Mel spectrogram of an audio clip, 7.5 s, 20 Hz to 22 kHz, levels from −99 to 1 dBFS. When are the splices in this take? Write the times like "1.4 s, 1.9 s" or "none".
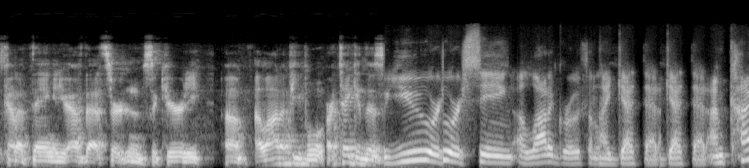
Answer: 2.1 s, 3.2 s, 3.8 s, 4.4 s, 6.0 s, 6.6 s

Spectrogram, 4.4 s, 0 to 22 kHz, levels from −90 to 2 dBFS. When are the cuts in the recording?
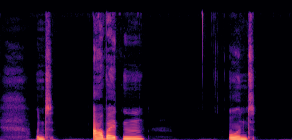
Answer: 1.1 s

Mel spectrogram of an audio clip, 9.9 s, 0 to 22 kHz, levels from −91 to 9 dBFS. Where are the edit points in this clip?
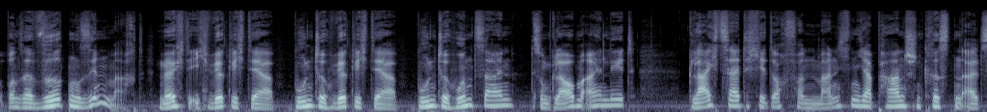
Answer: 1.5 s, 3.3 s, 5.3 s

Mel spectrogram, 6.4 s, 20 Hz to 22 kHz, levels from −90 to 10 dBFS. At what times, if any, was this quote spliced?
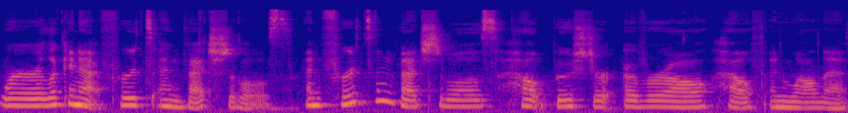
2.3 s

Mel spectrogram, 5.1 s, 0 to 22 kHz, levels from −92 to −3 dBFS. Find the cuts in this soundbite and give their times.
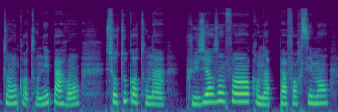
none

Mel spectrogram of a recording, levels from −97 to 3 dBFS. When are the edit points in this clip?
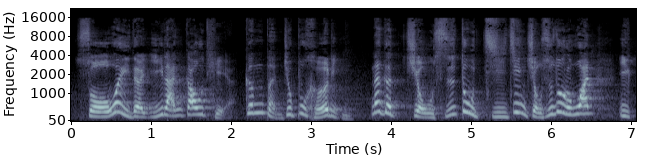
2.1 s

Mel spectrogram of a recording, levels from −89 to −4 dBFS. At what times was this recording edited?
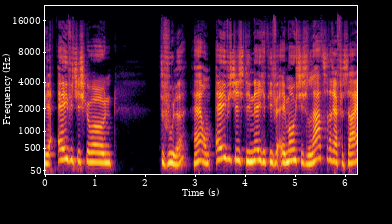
2.3 s

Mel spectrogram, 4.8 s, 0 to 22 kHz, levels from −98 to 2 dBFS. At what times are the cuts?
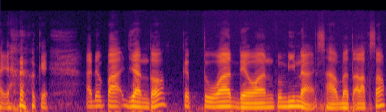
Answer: none

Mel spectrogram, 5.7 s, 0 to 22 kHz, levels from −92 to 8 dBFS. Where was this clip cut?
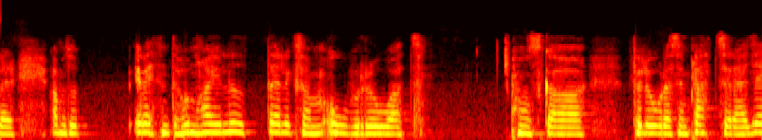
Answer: none

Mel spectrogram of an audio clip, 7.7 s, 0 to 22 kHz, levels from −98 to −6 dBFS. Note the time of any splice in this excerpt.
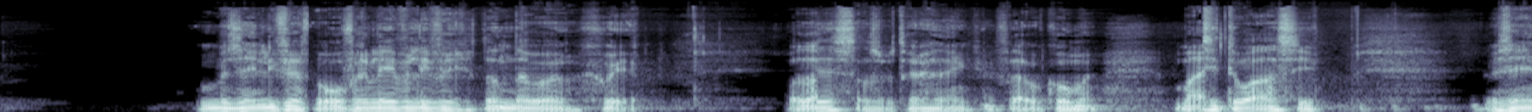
1.5 s, 4.1 s, 5.0 s, 6.0 s

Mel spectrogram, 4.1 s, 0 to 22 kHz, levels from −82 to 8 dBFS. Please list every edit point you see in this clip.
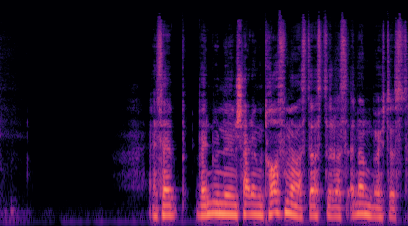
none

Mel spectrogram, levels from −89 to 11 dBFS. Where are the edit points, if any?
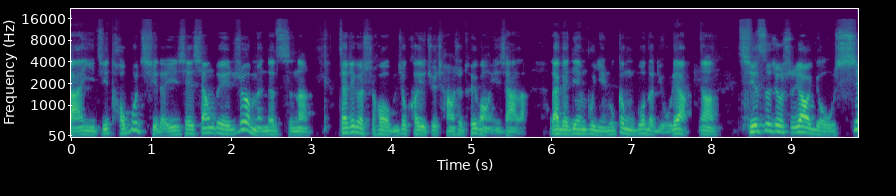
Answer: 7.8 s

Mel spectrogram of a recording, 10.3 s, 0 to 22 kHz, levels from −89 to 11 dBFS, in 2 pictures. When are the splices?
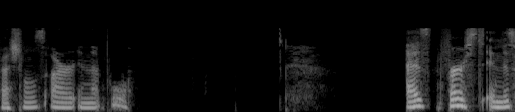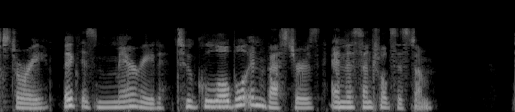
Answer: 4.3 s, 5.2 s, 5.9 s, 6.9 s, 8.4 s, 9.0 s

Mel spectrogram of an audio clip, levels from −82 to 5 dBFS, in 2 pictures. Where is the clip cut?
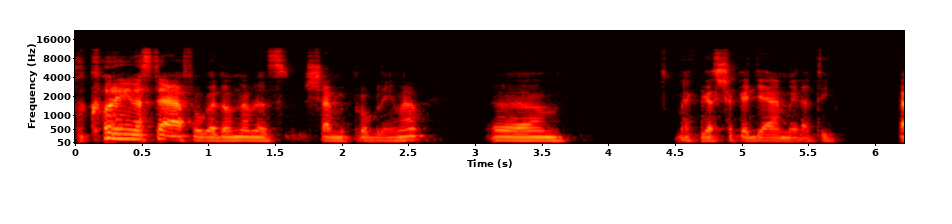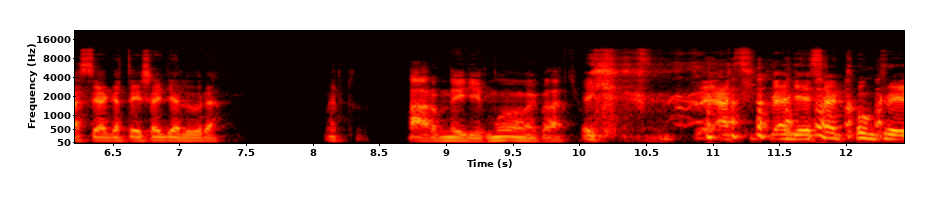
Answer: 4.7 s

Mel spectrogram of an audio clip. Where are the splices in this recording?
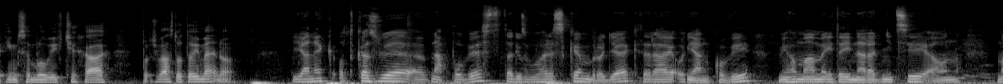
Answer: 1.7 s, 4.3 s, 5.2 s, 6.9 s

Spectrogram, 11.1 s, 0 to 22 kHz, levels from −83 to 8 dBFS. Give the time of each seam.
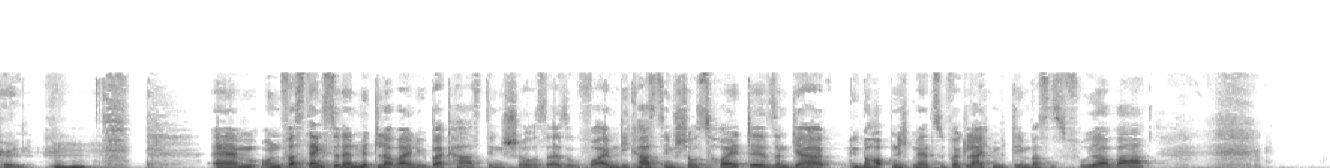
none

